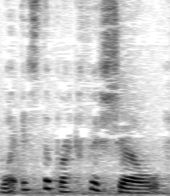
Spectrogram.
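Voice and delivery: lightly voiced confused newcomer asking; a mild, puzzled what-is-this question; puzzled new viewer. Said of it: "you're like".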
